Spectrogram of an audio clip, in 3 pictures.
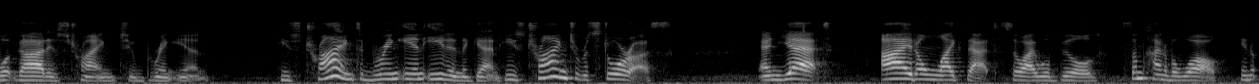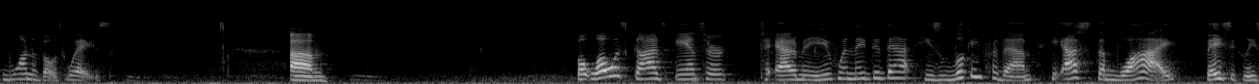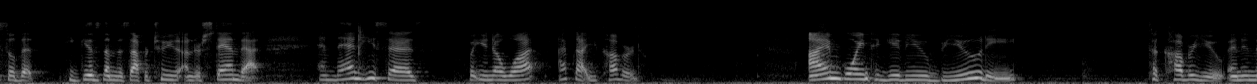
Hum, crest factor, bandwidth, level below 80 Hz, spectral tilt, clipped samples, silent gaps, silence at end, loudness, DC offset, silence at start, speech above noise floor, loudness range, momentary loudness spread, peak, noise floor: none; 22 dB; 7.6 kHz; -54 dBFS; -5.5 dB/octave; under 0.1%; none; 0 s; -28 LUFS; under 0.1%; 0 s; 25 dB; 9 LU; 16 LU; -6 dBFS; -52 dBFS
